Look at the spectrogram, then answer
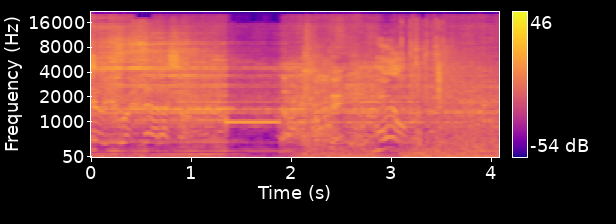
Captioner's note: beep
